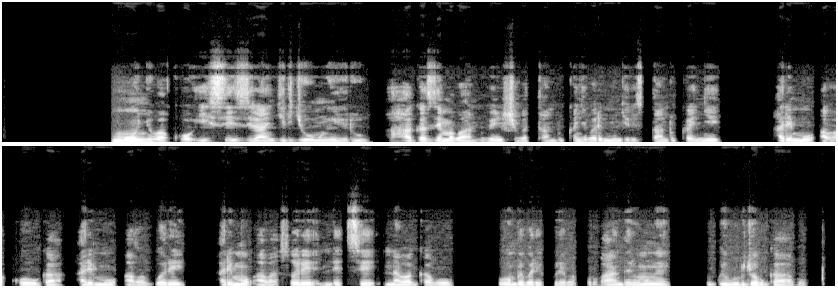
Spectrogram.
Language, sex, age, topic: Kinyarwanda, male, 18-24, government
